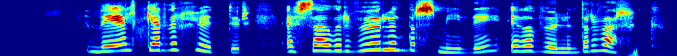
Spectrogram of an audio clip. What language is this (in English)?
Icelandic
